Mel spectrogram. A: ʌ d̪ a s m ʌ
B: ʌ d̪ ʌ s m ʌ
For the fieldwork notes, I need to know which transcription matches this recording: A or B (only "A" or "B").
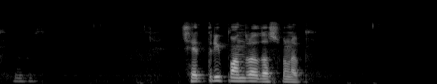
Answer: B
